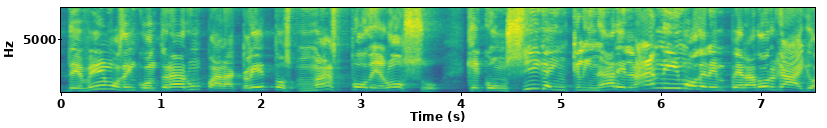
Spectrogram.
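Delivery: ringing pulpit reading; emphatic quotation. Retold or imitated. Quote reread as emphatic preaching.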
